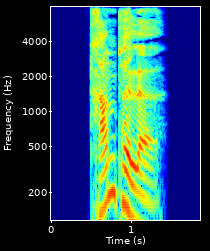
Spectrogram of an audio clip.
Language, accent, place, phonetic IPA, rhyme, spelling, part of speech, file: German, Germany, Berlin, [ˈtʁampələ], -ampələ, trampele, verb, De-trampele.ogg
- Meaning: inflection of trampeln: 1. first-person singular present 2. singular imperative 3. first/third-person singular subjunctive I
